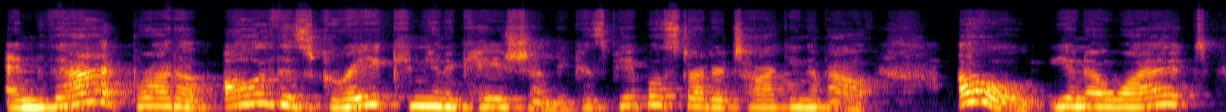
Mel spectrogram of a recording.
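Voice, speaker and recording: A woman from the United States, a guest on an online show, telling a story in a lively, chatty way. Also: fairly high pitch, normal speed. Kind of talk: conversational storytelling.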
